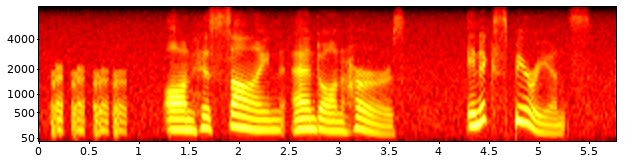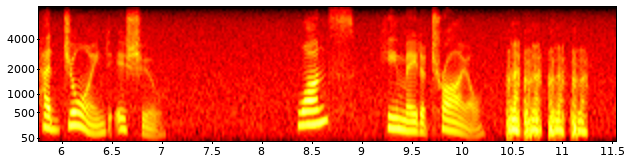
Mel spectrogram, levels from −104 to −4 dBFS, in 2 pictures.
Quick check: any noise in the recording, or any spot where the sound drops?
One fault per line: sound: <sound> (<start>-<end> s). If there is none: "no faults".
sound: laugh (0.1-0.9 s)
sound: laugh (10.4-11.3 s)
